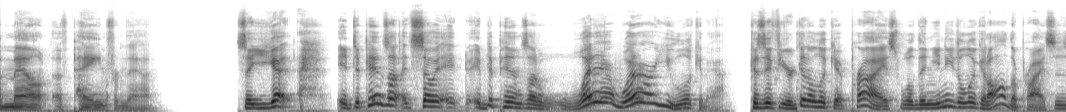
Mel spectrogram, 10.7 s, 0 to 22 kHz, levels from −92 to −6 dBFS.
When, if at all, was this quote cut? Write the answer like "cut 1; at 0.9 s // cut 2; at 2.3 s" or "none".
cut 1; at 3.4 s // cut 2; at 4.9 s // cut 3; at 7.4 s // cut 4; at 8.0 s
